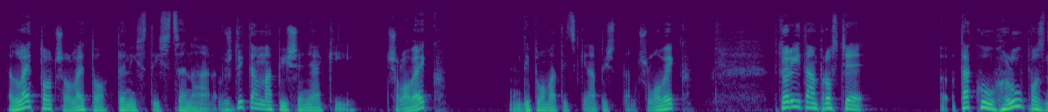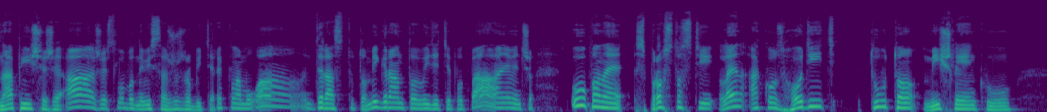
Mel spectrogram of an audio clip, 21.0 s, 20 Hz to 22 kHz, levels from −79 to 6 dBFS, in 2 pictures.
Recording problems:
none

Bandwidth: 14.5 kHz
